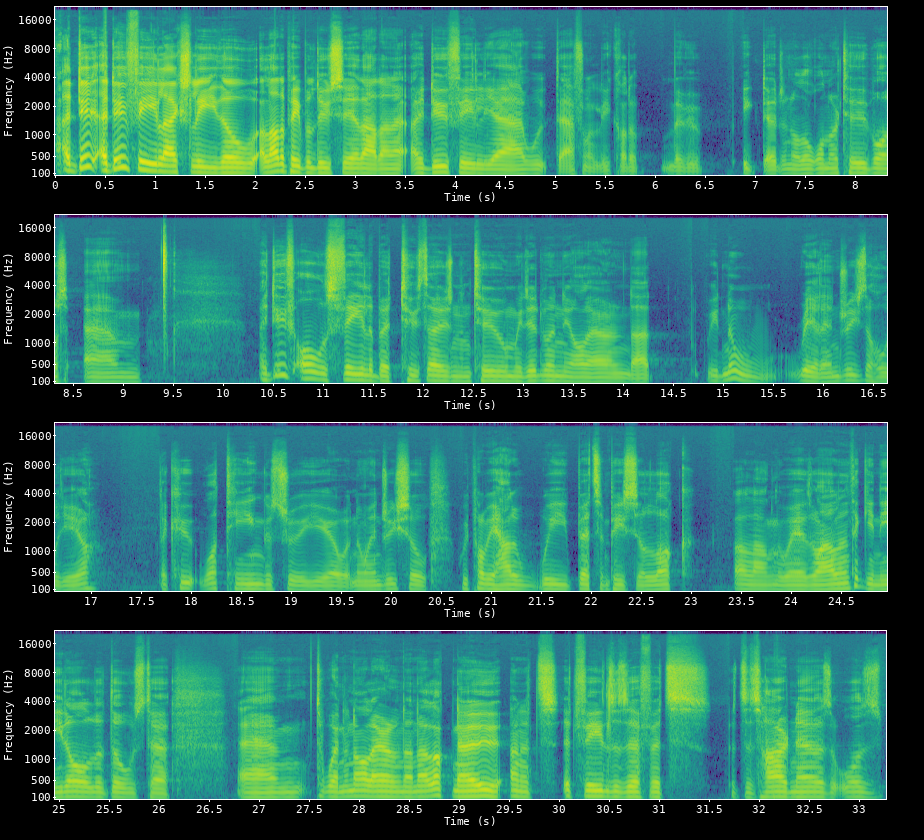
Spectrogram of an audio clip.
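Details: Adult male speaker; normal speech.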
